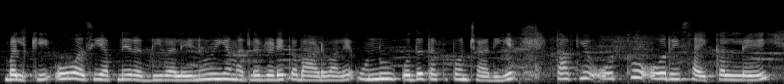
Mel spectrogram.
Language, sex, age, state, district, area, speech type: Punjabi, female, 30-45, Punjab, Ludhiana, urban, spontaneous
